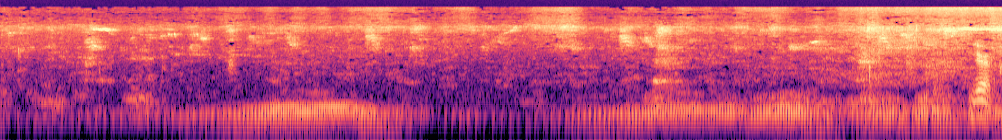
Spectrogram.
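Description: Domestic pigs grunting in their pens: one long, low grunt about three seconds in, then a run of low grunts through the second half.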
